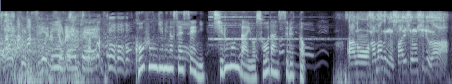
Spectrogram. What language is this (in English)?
Japanese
